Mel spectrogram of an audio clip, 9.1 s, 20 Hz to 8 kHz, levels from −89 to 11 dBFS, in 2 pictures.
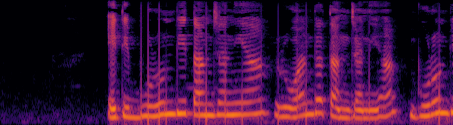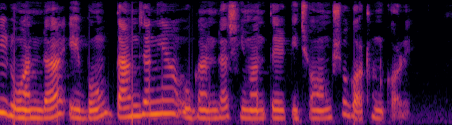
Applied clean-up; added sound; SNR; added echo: none; none; none; none.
